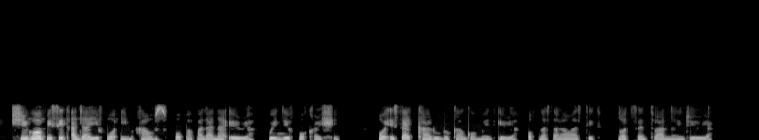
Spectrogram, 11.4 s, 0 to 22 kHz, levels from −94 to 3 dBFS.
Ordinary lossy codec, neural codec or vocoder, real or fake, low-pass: Opus, 64 kbps; none; real; 5.4 kHz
